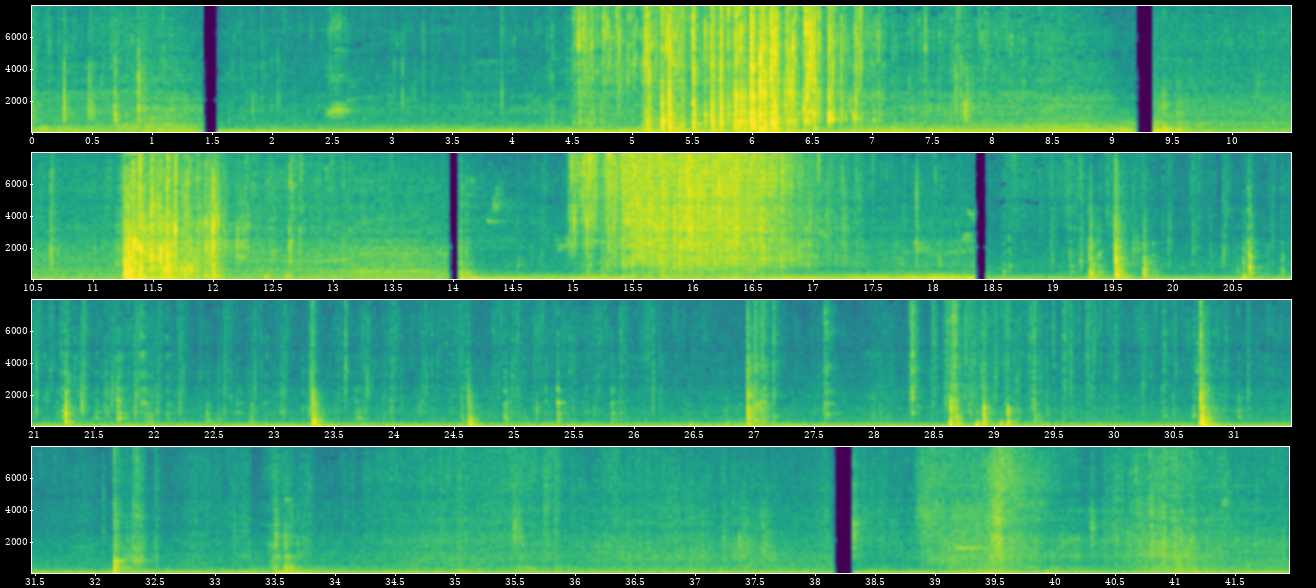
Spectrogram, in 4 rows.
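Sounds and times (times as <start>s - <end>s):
loud crunch: 4.4s - 7.9s
soap crushed under a tyre: 4.4s - 8.0s, 11.2s - 12.8s.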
